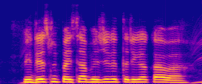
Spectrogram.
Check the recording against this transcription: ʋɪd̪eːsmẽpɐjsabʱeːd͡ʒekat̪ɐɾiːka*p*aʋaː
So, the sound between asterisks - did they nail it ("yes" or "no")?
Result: no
